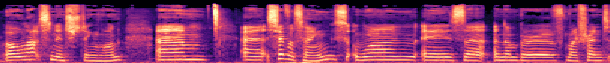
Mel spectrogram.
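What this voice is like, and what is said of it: English accent, northeast England. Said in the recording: “that's a lovely English accent you have there”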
